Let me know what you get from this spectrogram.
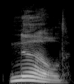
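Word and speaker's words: knurl: leared a new word Nur spelled with a silent K and N means a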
